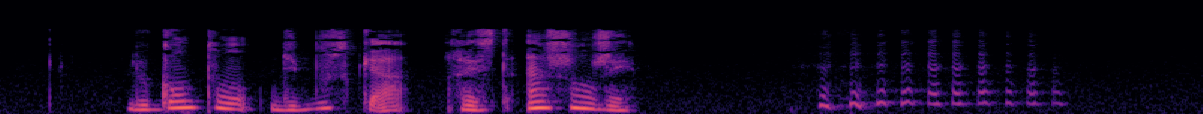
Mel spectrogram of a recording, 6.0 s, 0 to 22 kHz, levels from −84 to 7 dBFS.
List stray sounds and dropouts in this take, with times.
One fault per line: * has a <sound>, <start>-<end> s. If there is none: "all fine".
* has a laugh, 3.9-5.4 s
